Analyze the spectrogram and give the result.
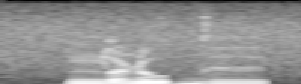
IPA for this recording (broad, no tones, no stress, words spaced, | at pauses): ɲoɳu bɨ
